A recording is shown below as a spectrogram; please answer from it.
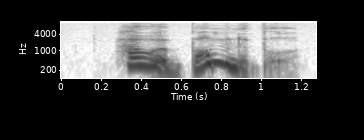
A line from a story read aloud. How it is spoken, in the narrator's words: she exclaimed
